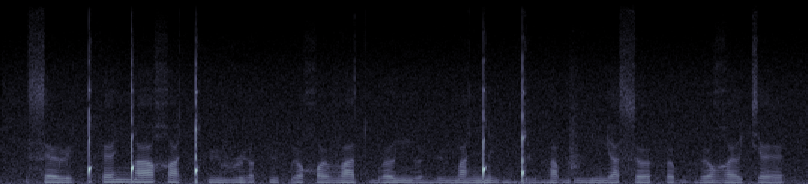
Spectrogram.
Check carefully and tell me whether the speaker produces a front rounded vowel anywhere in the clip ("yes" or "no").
yes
